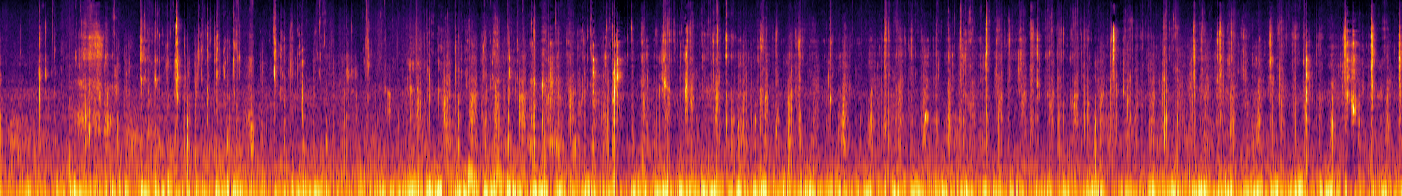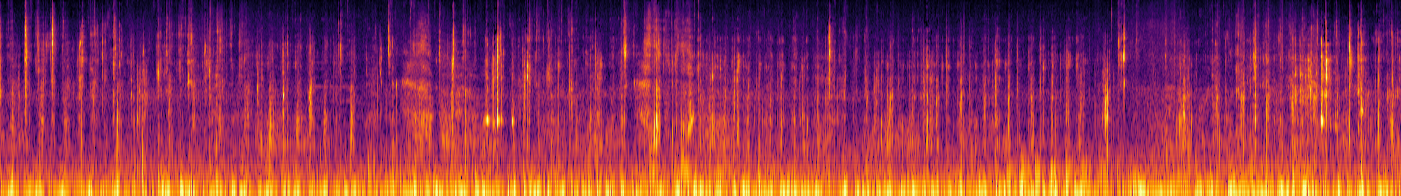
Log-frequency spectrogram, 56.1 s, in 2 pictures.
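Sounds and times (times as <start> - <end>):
wet crunchy mouth clicks: 0.0 - 17.0, 34.9 - 50.6
chewing and biting: 0.0 - 56.0.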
